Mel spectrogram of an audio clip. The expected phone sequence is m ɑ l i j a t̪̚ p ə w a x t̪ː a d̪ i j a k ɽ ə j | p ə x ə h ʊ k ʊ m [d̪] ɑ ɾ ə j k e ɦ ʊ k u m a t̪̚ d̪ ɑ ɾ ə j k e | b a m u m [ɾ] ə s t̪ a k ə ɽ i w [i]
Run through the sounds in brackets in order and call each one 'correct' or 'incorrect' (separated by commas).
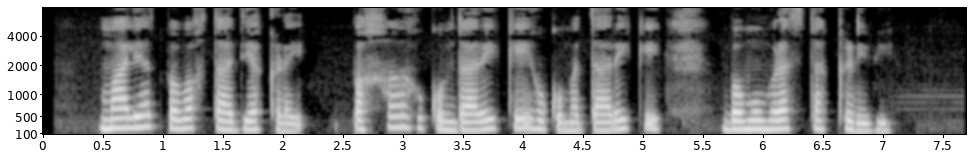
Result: correct, correct, correct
